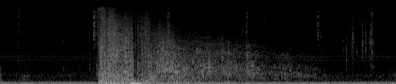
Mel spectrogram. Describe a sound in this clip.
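A loud explosion bursts and rumbles away.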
